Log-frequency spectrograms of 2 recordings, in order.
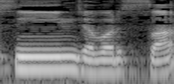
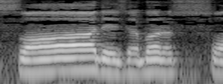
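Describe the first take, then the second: First: সিন with a light, thin hissing s; thin sin. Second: Slow সদ with a heavy, rounded s; thick sod. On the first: Teacher contrasting thin with thick, thin sin. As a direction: keep the s of সিন thin and clear. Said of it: "তবে সিন পাতলা". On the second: Teacher contrasting thick with thin, thick sod. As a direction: thicken and stretch সদ. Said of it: "সদ মোটা". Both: Shown as a demonstration.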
